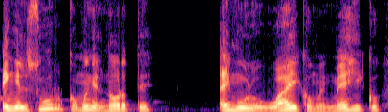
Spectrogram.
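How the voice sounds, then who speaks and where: High-voiced, folksy explainer. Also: male voice, expressive, normal speed, a little mellow, faint music behind. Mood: knowing, resigned. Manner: conversational, emphatic repetition. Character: folksy, resigned man explaining history to a lady. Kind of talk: radio drama dialogue.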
